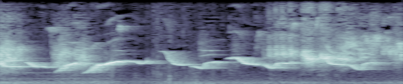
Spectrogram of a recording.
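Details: Eastern calandra lark (psammochroa) singing at the end of the day: a chain of sweet, swooping whistles, several sliding down then up, interleaved with fast buzzy twitters, continuous for the whole stretch.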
